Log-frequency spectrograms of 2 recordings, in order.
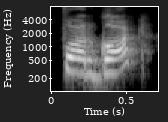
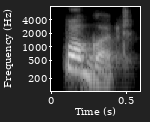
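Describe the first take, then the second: First: The R sound is clearly pronounced. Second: The R sound is silent. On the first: The speaker calls it wrong. "This word is not फॉरगॉट" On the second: The speaker calls it right. "इसको आप silent रखेंगे"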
